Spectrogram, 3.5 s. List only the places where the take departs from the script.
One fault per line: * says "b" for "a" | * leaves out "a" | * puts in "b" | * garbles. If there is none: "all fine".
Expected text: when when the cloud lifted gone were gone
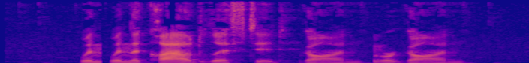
all fine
